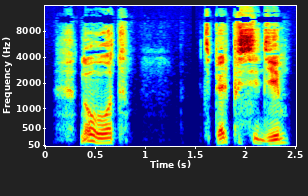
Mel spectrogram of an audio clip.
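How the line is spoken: Trembling female voice. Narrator (Russian): дрогнувшим голосом сказала спутница

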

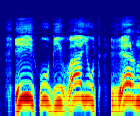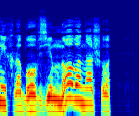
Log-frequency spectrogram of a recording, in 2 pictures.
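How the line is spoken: Shouting. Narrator (Russian): кричал

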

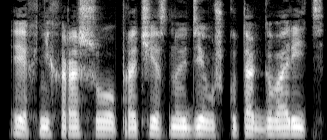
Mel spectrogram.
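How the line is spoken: Displeased. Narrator (Russian): заметил недовольным голосом Доможиров

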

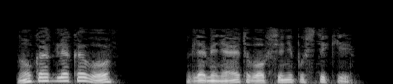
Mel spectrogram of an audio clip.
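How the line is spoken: Calm objection. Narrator (Russian): Триродов спокойно возразил

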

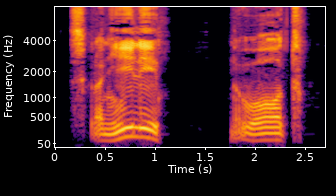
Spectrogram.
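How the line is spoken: Vague grumble. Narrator (Russian): неопределенно проворчала она

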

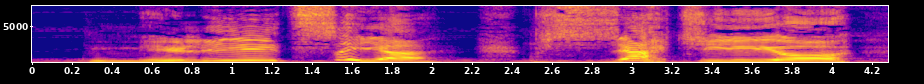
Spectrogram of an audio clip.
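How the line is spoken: Terrible shout. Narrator (Russian): страшным голосом вскричала супруга Аркадия Аполлоновича

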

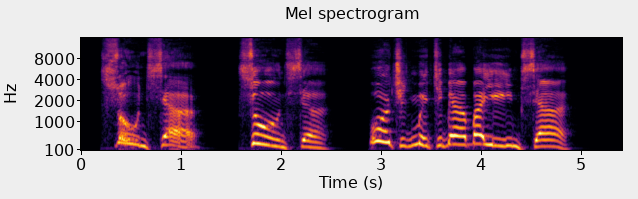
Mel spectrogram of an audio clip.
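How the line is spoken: Ringing shout. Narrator (Russian): Машка звонко закричала

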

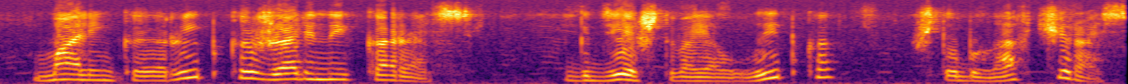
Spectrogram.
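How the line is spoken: Softly sung. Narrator (Russian): совсем уж неожиданно пропел ей вполголоса

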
